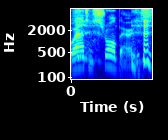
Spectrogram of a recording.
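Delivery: refined, elegant, high British accent. Trying out a British accent while being coached, elegant British accent. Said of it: "it's like more elegant".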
